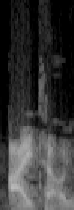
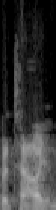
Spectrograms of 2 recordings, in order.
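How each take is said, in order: First: It is said in a casual, everyday way. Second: It is said in the standard way.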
